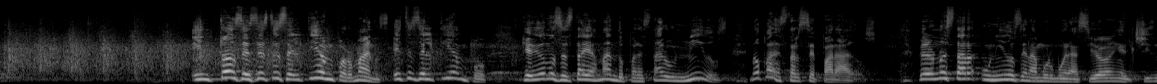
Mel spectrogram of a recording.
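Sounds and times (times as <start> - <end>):
audience applauding: 0.0 - 5.4
speech: 1.9 - 11.5.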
